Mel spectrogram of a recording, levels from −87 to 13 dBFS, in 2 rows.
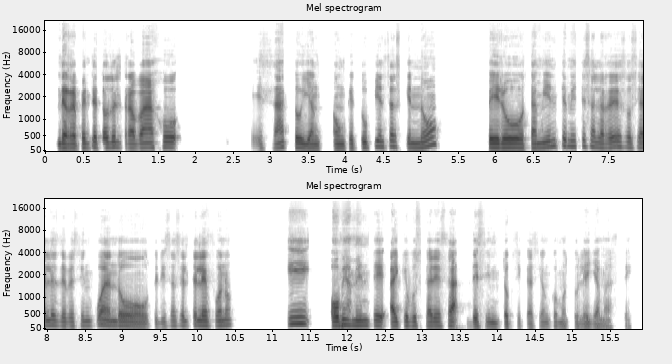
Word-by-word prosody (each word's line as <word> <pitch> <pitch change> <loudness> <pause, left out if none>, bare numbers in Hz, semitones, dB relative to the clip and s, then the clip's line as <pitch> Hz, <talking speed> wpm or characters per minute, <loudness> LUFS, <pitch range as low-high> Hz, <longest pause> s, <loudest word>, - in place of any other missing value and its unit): de 130 +1 +7
repente 130 +4 +2
todo 145 +2 +2
el 150 -2 -8
trabajo 140 +4 +2 1.0
exacto, 135 +5 -2
y 125 -1 +2
a 115 -2 -1 0.2
aunque 120 0 -2
tú 145 +4 -3
piensas 165 -1 -3
que 135 - -5
no, 170 - 0 0.6
pero 135 0 +7
también 140 +7 -1
te 190 - -3
metes 170 0 -7
a 160 - -2
las 140 -2 -1
redes 155 +3 0
sociales 145 0 -3
de 125 - -4
vez 120 +2 -10
en 135 0 -6
cuando, 70 - 0
o 65 -2 0
utilizas 115 +6 -13
el 135 -2 -7
teléfono 145 +2 -1 0.7
y 195 +1 +2 0.2
obviamente 145 0 +3
hay 120 +1 +4
que 135 - -3
buscar 125 -2 -3
esa 120 0 -1
desintoxicación 110 -1 -8
como 115 +1 -13
tú 105 - -17
le 105 +2 -9
llamaste. - - -15
135 Hz, 150 wpm, -23 LUFS, 120-150 Hz, 1.0 s, de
